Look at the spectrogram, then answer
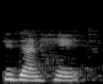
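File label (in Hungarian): "tizenhét", Hungarian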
